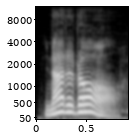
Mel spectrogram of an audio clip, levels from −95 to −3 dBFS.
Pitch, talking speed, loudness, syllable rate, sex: 160 Hz, 195 wpm, -13 LUFS, 4.1 syllables/s, male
